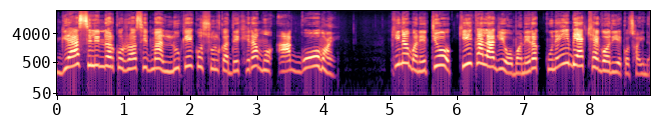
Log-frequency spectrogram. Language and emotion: Nepali, angry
